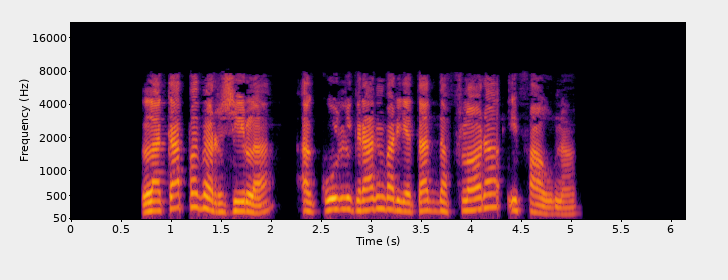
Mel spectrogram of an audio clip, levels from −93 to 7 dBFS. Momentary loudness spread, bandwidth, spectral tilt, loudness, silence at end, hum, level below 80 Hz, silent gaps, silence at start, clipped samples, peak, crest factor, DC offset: 7 LU; 8 kHz; -4.5 dB/octave; -17 LUFS; 1.1 s; none; -60 dBFS; 2.15-2.24 s; 0.7 s; under 0.1%; -2 dBFS; 16 dB; under 0.1%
